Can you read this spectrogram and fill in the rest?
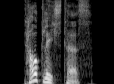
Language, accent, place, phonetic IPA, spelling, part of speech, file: German, Germany, Berlin, [ˈtaʊ̯klɪçstəs], tauglichstes, adjective, De-tauglichstes.ogg
- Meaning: strong/mixed nominative/accusative neuter singular superlative degree of tauglich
